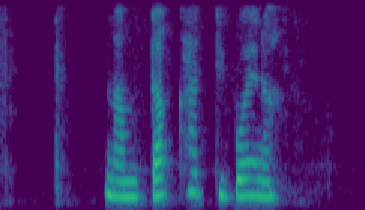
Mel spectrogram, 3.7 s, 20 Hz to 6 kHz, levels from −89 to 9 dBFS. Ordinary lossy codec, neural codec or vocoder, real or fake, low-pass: Opus, 24 kbps; none; real; 5.4 kHz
